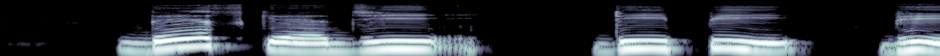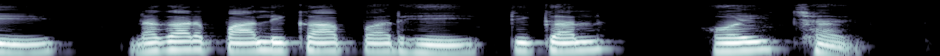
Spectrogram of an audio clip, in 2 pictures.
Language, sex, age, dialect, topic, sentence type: Magahi, male, 18-24, Western, banking, statement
